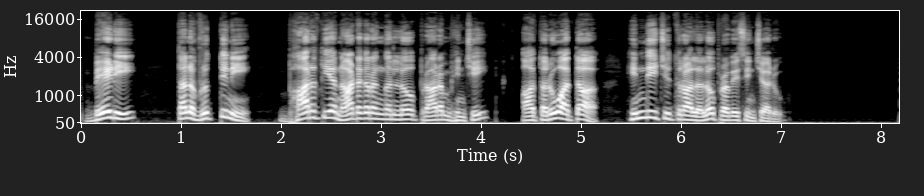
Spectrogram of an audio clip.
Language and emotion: Telugu, neutral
